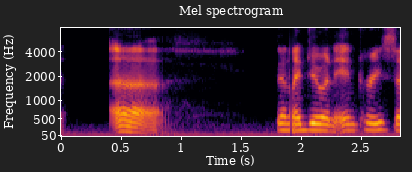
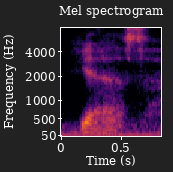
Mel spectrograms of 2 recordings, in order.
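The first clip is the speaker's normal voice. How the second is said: whisper; 10 semitones lower, 11 dB quieter than usual. Real, not acted. Quiet aside.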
